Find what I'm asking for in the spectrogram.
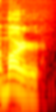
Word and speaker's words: martyr: It's called am I saying it wrong? A Marty? – A martyr.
